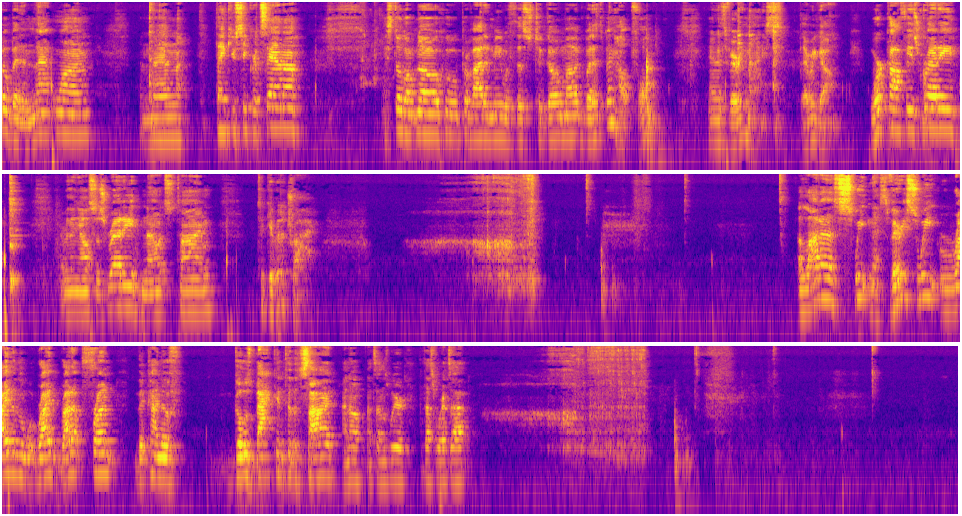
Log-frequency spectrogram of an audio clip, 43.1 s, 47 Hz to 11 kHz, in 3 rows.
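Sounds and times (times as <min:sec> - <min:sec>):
slurping sip of coffee: 0:21.2 - 0:22.6, 0:36.7 - 0:38.6
cup set down on wooden counter: 0:38.8 - 0:39.1.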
